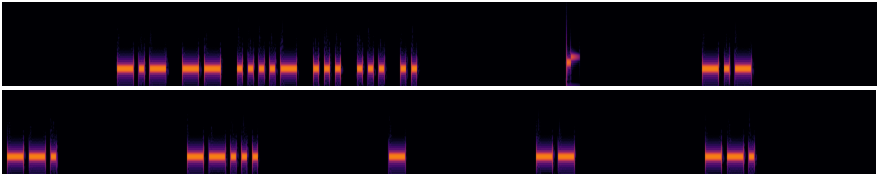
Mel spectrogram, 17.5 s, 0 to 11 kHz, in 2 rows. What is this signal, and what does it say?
Morse code, heard as a keyed tone, about 22 wpm, spaced as for 9 wpm, 700 Hz. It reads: KM4SSI KG7TMG
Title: USA Call Signs - 6 Characters - 8x Character Spacing - 22wpm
